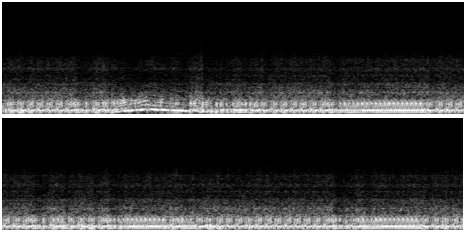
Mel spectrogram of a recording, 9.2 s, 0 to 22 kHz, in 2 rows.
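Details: Yamaha R6 at low RPM stumbles and pops unevenly instead of a smooth beat; misfire caused by ignition coils not pressed fully home, solved by reseating them firmly, after which it runs perfectly.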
